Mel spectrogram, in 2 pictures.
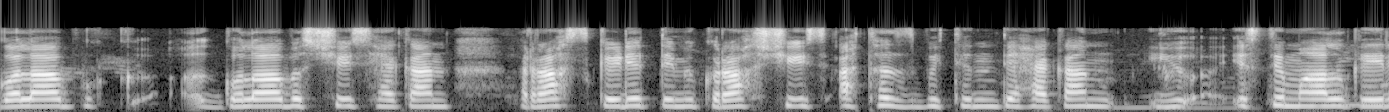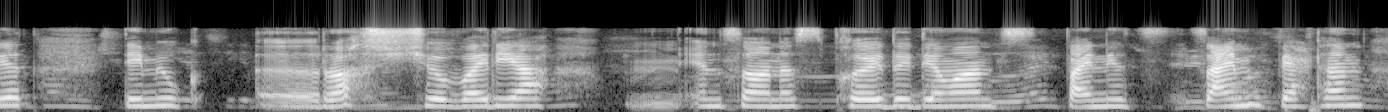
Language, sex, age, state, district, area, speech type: Kashmiri, female, 18-30, Jammu and Kashmir, Baramulla, rural, spontaneous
